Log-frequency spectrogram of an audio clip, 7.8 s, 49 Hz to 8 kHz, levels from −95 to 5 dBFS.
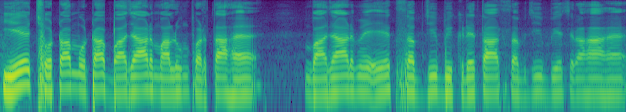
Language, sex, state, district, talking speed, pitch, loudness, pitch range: Hindi, male, Bihar, Katihar, 130 wpm, 120 Hz, -16 LUFS, 115-130 Hz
